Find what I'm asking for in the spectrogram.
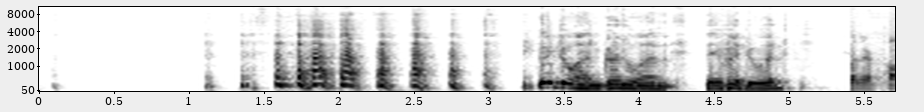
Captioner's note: Ketawa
